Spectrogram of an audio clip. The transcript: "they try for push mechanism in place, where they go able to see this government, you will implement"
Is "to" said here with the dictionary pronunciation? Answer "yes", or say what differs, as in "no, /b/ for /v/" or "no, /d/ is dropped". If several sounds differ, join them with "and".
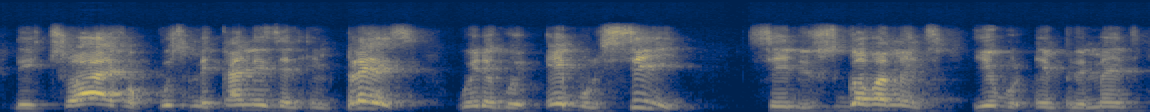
no, /s/ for /t/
